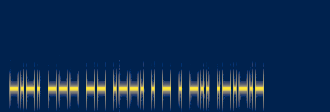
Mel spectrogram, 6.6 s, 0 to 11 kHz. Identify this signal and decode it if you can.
Morse code, heard as a keyed tone, about 22 wpm, 700 Hz. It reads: COMPETED.
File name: practice / 22wpm / Sentences with 3-Word Phrases - 22wpm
